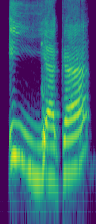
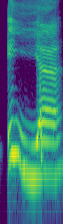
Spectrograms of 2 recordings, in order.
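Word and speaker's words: إِيَّاكَ: Termasuk iyyaka, iya, ya, iya itu bukan iya, karena artinya serem. Kalau kita membacanya iyyaka na'budu, iyyaka na'budu, bukan iya, maka kalau bacanya iya, kalau dalam bahasa Indonesia itu i y a, cuman iya, cuman iyyaka na'budu, itu artinya sinar matahari.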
